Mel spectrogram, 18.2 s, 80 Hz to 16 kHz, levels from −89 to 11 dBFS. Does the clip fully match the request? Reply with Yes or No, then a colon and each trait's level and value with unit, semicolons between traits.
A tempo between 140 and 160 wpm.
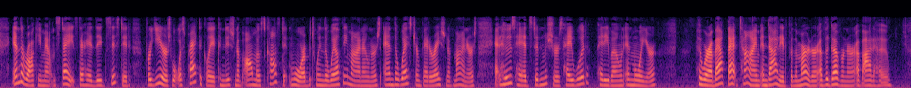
No: average, 175 wpm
